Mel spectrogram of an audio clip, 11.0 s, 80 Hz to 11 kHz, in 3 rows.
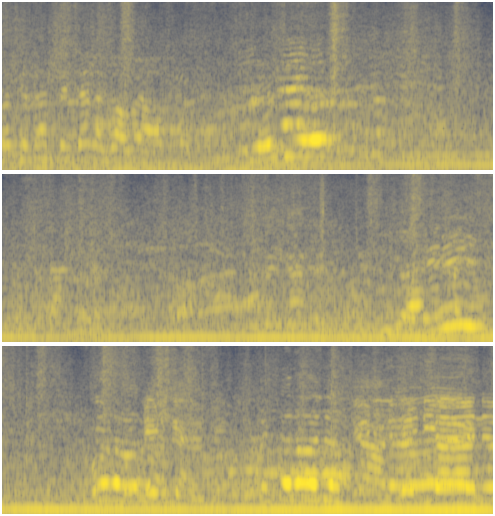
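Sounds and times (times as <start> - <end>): faint distant voices talking: 0.0 - 11.0.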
